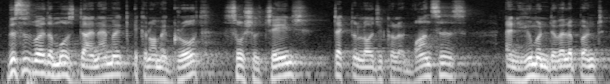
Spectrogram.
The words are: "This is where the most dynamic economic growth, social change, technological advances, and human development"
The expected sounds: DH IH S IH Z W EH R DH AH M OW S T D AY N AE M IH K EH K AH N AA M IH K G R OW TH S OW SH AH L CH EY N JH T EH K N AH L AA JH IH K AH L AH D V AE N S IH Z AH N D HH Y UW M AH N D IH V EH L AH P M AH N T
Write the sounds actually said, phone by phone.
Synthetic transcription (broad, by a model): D IH S IH Z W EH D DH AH M OW S T D AY N AE M IH K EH K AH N AA M IH K G R OW T S OW SH AH L CH EY N JH T EH K N AH L AA JH IH K AH L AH D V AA N S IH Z AH N D HH Y UW M AH N D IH V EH L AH P M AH N T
